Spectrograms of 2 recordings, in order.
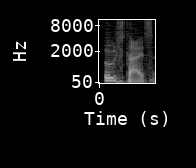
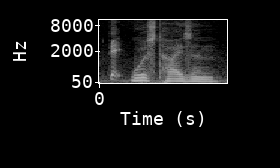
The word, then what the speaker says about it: Oosthuizen: Everyone in the media pronounces it Oosthuizen. Wusteisen. Or And they asked Oosthuizen. him when he first burst onto the scene, do you have the audio? Wusthuizen.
